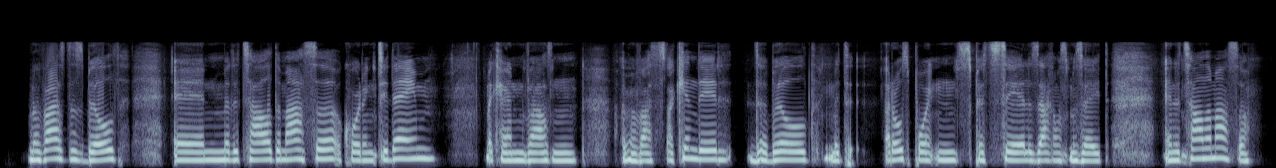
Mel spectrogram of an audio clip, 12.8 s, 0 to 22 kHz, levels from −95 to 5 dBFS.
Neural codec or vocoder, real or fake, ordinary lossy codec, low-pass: none; real; none; none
